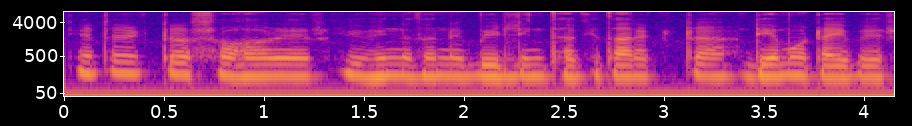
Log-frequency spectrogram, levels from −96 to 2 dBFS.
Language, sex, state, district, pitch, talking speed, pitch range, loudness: Bengali, male, West Bengal, Dakshin Dinajpur, 150 Hz, 175 wpm, 145-155 Hz, -31 LUFS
